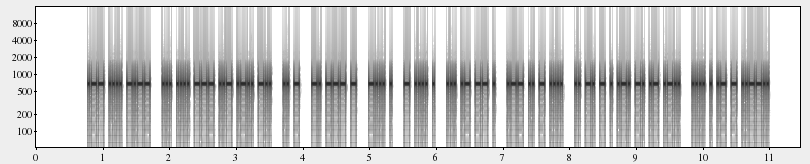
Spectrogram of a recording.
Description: Morse code, heard as a keyed tone, about 44 wpm, 700 Hz. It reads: WHY SHOULD IT NOT BE THE SAME WITH INTERNAL HEAT?
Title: Sentences from Top 1400 Words 45wpm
